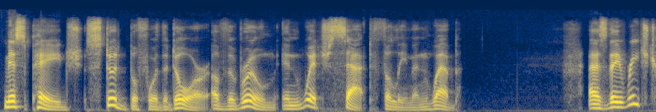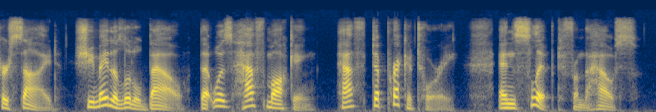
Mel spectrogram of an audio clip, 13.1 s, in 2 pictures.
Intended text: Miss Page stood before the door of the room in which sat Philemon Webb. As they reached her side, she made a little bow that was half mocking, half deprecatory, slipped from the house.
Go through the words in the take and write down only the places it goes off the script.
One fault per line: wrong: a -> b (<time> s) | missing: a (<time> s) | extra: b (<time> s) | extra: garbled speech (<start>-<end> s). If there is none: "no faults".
extra: and (11.5 s)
